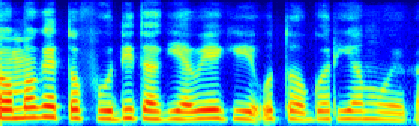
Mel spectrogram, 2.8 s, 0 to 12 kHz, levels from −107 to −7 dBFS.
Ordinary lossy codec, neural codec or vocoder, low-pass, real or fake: none; codec, 24 kHz, 1.2 kbps, DualCodec; none; fake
